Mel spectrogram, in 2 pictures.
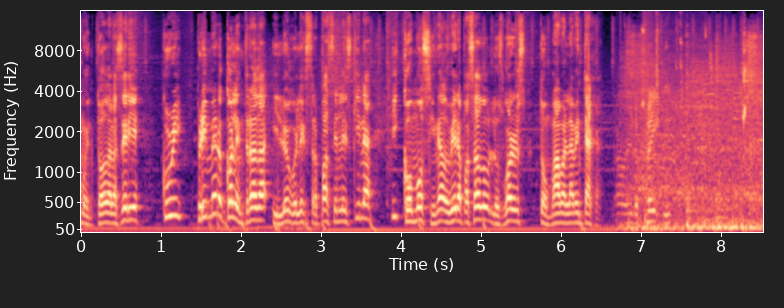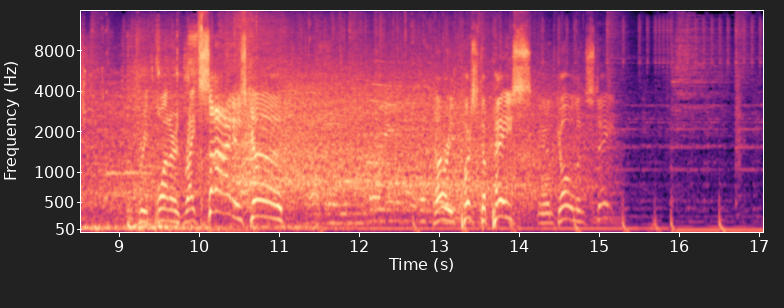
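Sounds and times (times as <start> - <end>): arena crowd noise: 6.7 - 15.4
sneaker squeaks: 6.8 - 9.0.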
